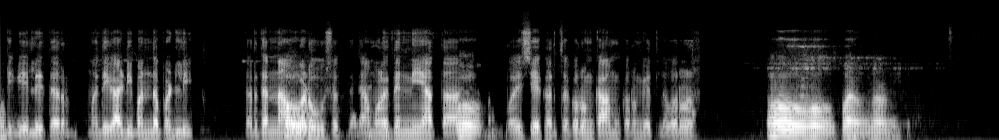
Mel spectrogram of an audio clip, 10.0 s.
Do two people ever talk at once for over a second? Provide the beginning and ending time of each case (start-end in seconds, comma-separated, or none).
none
